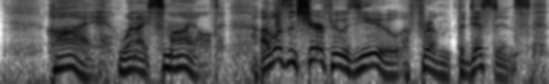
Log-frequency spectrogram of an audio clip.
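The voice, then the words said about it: Exaggerated sensual reading voice. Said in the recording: “in my most sensual voice ever”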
